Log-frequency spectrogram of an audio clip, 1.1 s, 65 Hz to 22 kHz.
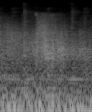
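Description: A missile detonates in the space strategy game Homeworld 2 Remastered, a dense, rumbling boom that fills the short moment loudly with no talk.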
